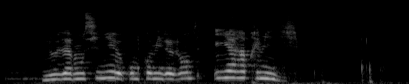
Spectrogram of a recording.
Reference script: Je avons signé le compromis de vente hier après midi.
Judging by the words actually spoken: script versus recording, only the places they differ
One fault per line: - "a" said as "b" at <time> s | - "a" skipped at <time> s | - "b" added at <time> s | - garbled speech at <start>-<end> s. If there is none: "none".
- "Je" said as "Nous" at 0.4 s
